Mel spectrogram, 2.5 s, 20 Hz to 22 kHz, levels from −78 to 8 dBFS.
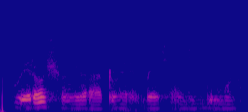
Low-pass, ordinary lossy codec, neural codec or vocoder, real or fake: none; none; vocoder, 44.1 kHz, 128 mel bands, Pupu-Vocoder; fake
